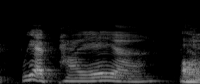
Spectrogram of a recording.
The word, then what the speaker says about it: paella: We had paella.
